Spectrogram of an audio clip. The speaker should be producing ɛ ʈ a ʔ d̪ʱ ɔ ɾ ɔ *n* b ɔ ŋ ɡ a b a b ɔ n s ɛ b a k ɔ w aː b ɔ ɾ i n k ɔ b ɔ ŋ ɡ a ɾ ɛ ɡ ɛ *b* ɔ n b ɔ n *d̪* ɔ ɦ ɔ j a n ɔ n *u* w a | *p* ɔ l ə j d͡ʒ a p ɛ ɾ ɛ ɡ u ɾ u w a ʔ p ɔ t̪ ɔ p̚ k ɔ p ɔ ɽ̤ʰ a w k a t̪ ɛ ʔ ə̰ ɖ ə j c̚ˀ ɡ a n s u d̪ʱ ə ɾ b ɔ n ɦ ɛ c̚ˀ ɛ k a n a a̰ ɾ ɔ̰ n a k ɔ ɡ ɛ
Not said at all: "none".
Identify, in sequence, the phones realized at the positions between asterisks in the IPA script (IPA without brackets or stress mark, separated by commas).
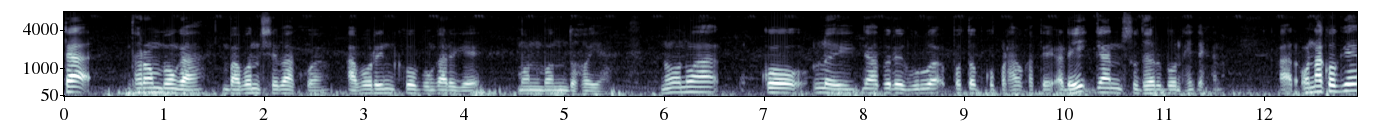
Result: m, m, d̪, ɔ, k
